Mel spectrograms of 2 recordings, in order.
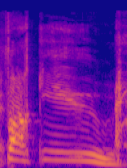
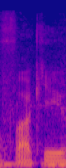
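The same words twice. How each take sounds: First: High-pitched playful jab, not in earnest; mock outrage, lightly squealed; playful swearing. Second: Said in the usual way. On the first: Fan retelling an angry tweet, playfully. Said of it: "it was a playful fuck you". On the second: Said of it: "it was a playful".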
